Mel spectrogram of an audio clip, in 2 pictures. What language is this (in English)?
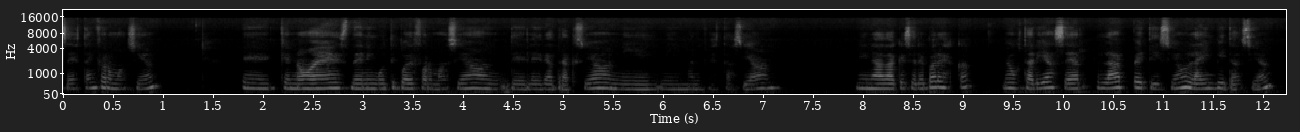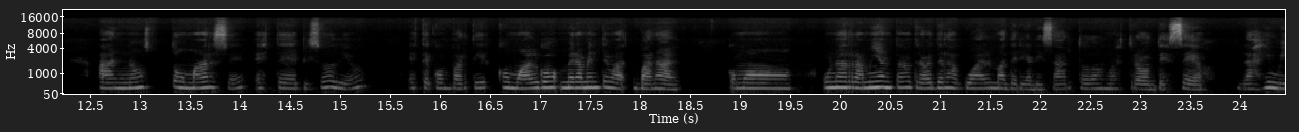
Spanish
